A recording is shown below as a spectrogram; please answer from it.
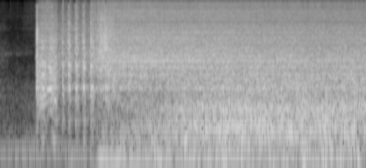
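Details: Toyota engine starting after replacing shredded serpentine belt idler and tensioner pulleys: cranks a few quick beats, catches and settles into a steady, even run with no belt squeal or bearing rattle; healthy start.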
